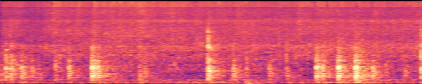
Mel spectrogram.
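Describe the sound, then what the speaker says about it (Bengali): Minced mutton keema cooking in its own melting fat in a pan, a continuous crackling sizzle broken by several spatula scrapes and taps, close and fairly loud. "সবার আগে কিমাটাকে কিছুক্ষণ রান্না করব, কারণ এর মধ্যে যে ফ্যাটটা রয়েছে সেটা গলে কিন্তু তেল রিলিজ হবেই অলরেডি"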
